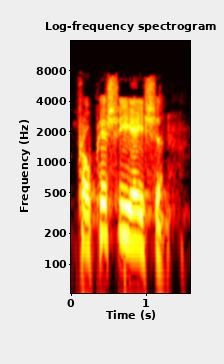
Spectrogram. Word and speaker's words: propitiation: Propitiation.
